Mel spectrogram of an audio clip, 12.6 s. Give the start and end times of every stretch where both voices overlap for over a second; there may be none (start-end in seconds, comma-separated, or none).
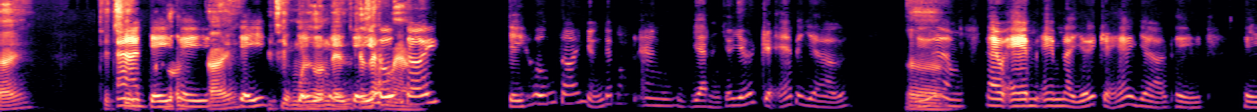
1.1-4.1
